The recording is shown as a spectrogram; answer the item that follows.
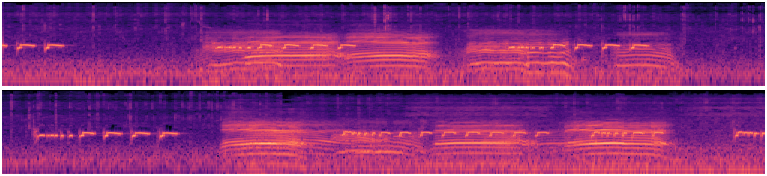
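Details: Tame cows walking into the pen as a village shepherd leads them home; rich harmonic moos in two long clusters separated by a quieter gap, interspersed with quick runs of high chirping notes.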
